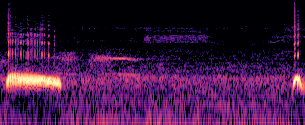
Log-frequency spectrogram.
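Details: Live decoy spotted dove giving long calls: a single drawn-out even coo, then near-silence with faint hum before a brief coo starts at the very end.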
